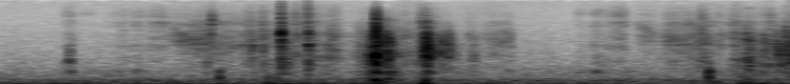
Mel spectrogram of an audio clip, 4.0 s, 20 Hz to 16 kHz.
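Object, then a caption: Glossy paper magazine. Fingertips and long nails turn the thin price-table pages of an open glossy paper car magazine from 2009. The paper flutters and rustles softly, with a few sharper, brighter page flicks standing out over a low background rumble.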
